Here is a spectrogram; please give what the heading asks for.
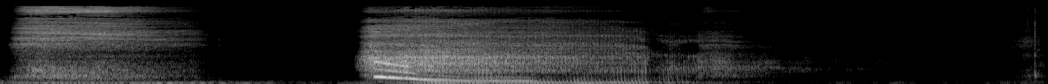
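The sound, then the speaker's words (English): Slow, deep human breaths as a few long airy inhales and exhales separated by short pauses, each swelling and then trailing off softly with no talk. “Let's start with a few deep breaths. All right, inhale.”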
